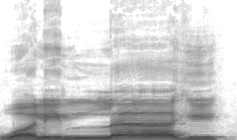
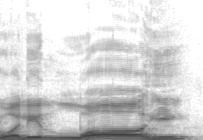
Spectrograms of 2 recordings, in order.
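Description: First: The L in lahi is thin and light. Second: The L in lahi is full and heavy. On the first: The speaker calls it right. "lam has a kasra" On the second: The speaker calls it wrong. "We do not have to say"

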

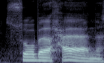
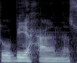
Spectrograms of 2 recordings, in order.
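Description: First: The b is released quickly with no vowel after it. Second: A short i vowel follows the b. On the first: The speaker calls it right. "It's a neutral sound" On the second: The speaker calls it wrong. "We don't say"

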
